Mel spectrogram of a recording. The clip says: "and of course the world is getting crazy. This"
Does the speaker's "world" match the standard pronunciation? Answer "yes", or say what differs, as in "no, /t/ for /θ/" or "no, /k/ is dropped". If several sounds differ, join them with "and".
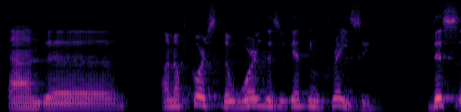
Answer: yes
